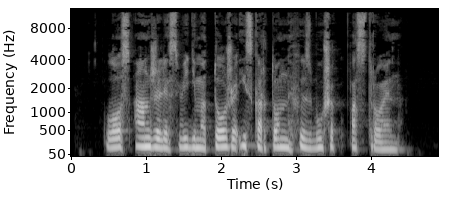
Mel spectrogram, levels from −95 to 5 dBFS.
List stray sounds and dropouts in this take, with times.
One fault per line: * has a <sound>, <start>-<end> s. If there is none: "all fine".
all fine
